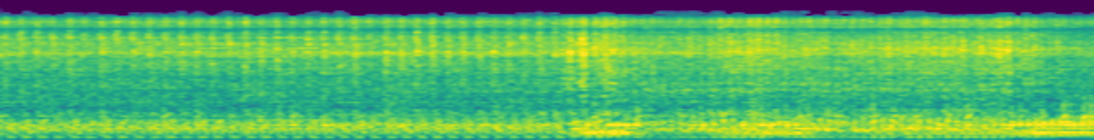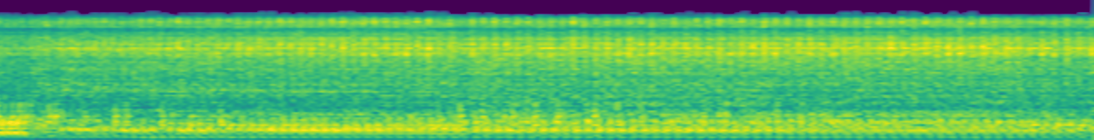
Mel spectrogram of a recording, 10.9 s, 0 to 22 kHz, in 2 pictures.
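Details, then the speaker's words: Moto 4 carb fuel screw adjusted with Motion Pro 90-degree tool, backed out a further 3/8 turn richer, idle screw raised: two throttle blips, revs settle back to steady idle; checking idle hang. "all right so I just went off 3 8 of a turn and the idle sounds like it's kind of dropping down a little bit so I'm going to give it give it a little more on the idle screw and then we're going to check to see how the idle hang is again"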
